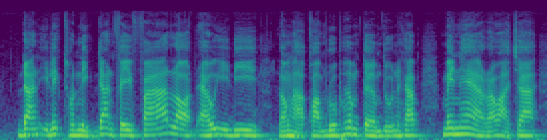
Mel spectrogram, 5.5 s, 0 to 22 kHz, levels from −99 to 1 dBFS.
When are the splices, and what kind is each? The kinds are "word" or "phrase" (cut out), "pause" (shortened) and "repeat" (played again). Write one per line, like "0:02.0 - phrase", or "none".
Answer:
none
